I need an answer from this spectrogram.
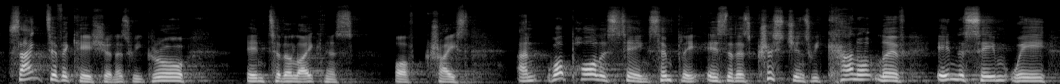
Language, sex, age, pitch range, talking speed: English, male, 50-69, 120-180 Hz, 145 wpm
